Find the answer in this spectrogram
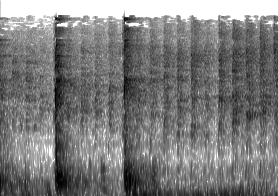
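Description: Sharp, evenly spaced knocks, about two a second, the last clear one about a second in, followed by fainter rapid ticking.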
